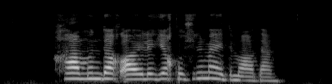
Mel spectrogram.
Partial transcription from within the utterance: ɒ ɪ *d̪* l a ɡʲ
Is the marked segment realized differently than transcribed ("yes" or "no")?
yes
